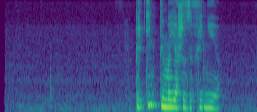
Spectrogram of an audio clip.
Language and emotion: Russian, angry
